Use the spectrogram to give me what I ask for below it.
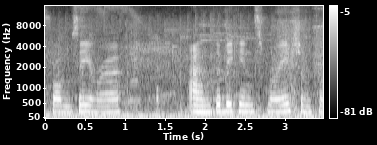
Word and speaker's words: Xero: they were Linkin Park was Zero, but spelt with an X, so like Zero.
